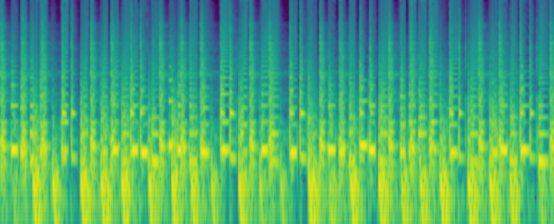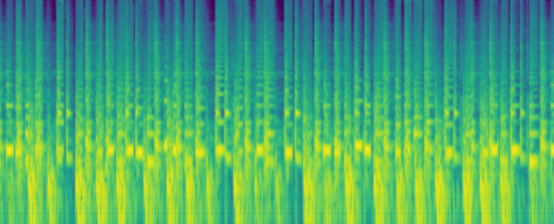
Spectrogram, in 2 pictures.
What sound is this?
glitch beat
Weird time signature glitchy beat. Created with Reason and digital drum machine.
